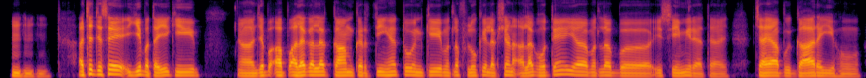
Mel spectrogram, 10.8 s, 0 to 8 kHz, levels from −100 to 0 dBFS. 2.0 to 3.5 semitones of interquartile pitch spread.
Yes: average, 3.2 semitones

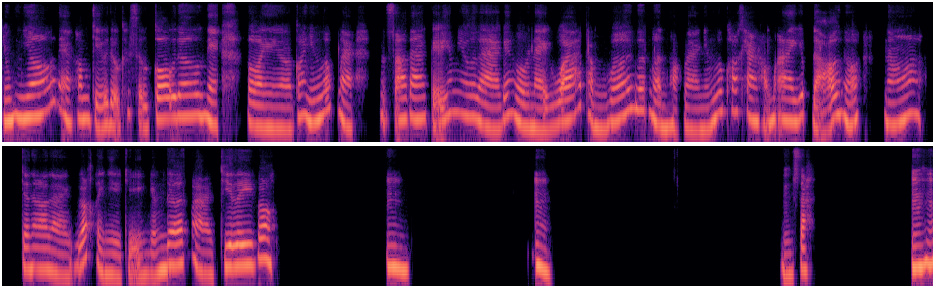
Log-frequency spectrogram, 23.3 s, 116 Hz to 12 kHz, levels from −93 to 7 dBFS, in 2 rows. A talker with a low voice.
No: high, 235 Hz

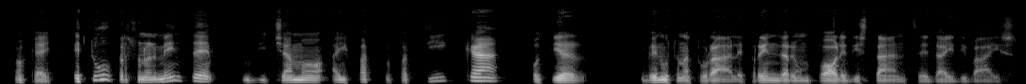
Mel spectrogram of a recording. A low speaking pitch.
Yes: low, 100 Hz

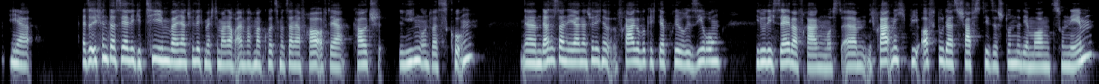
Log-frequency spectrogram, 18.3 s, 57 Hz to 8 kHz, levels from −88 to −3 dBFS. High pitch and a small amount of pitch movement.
No: high, 200 Hz; average, 3.0 semitones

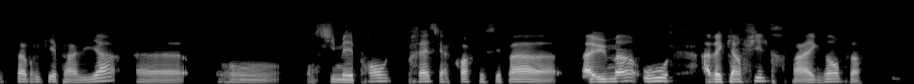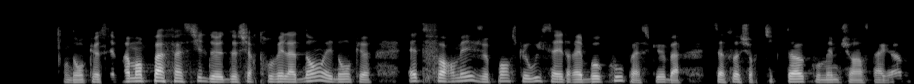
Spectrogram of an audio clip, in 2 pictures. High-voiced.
No: low, 120 Hz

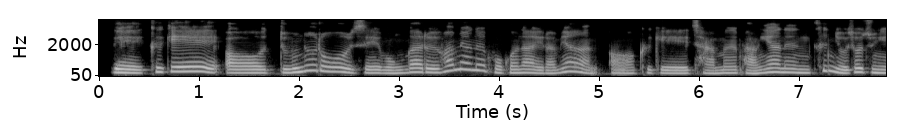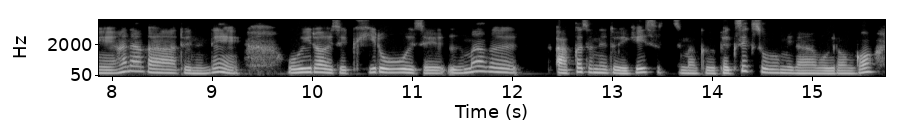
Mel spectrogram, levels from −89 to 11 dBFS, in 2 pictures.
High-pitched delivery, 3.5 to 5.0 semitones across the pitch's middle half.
No: medium, 180 Hz; average, 4.6 semitones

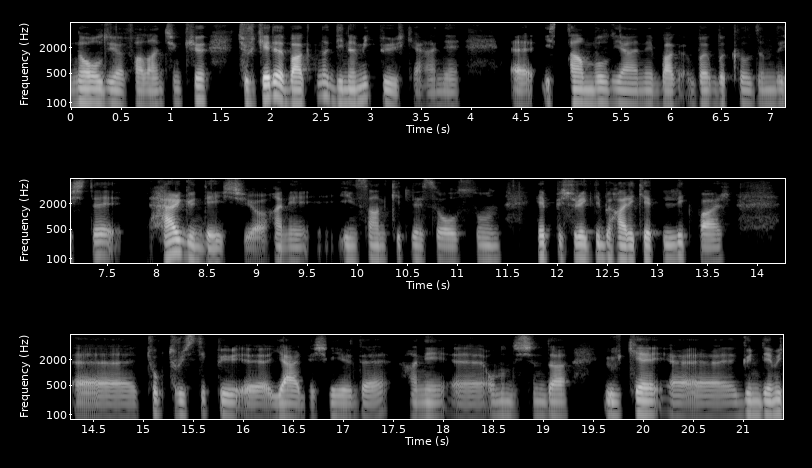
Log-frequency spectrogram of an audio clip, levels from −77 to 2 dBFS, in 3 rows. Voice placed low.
Yes: low, 100 Hz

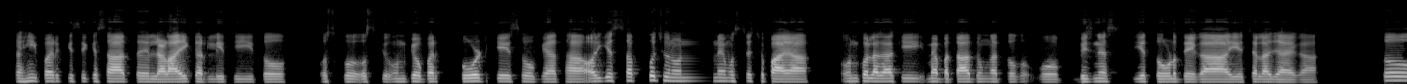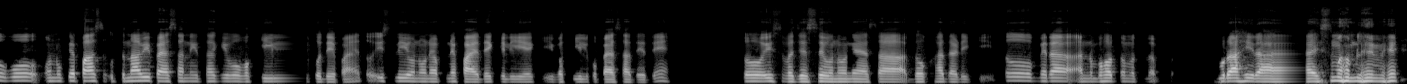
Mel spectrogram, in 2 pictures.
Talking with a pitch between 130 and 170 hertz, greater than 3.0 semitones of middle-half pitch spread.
No: low, 135 Hz; average, 2.7 semitones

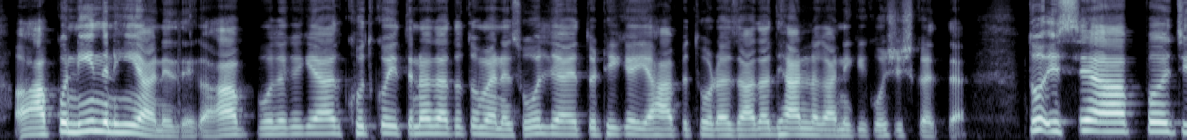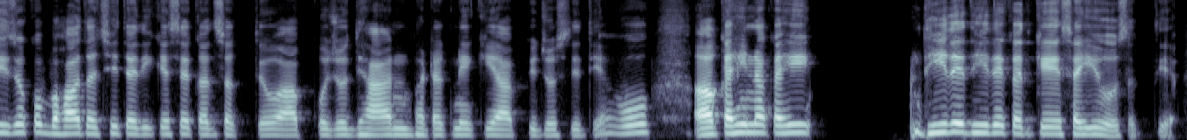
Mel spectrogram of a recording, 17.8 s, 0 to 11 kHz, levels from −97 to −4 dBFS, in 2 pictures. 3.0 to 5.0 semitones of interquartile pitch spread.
Yes: average, 4.0 semitones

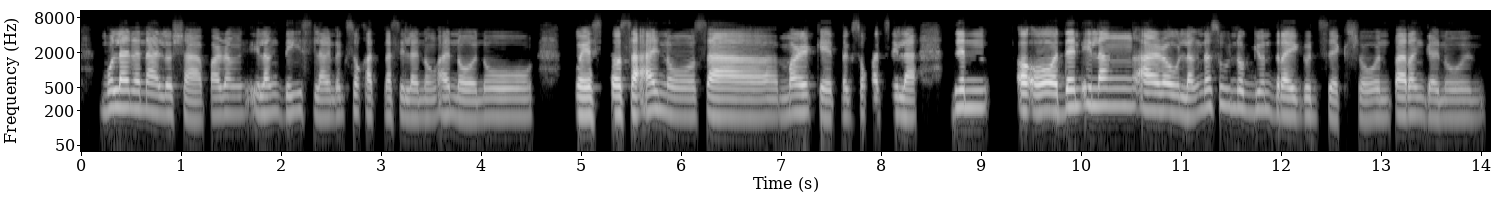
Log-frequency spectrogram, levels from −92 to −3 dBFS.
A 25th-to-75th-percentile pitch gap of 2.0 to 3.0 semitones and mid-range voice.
No: average, 3.8 semitones; medium, 175 Hz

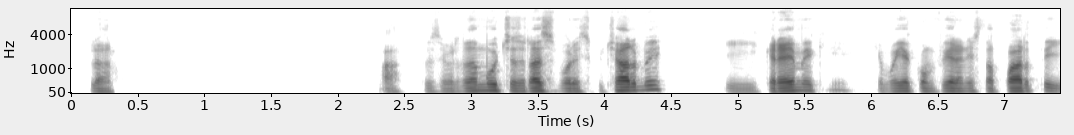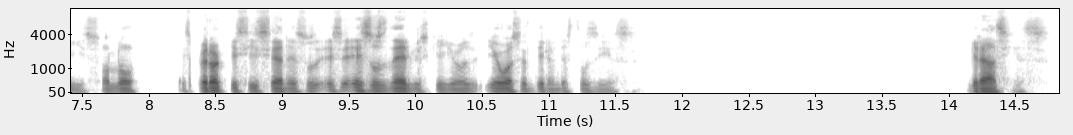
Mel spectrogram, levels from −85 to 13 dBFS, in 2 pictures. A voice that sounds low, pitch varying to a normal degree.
Yes: low, 105 Hz; average, 3.1 semitones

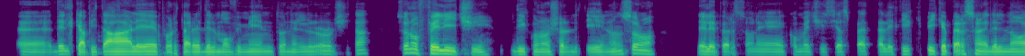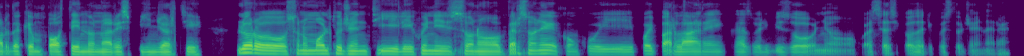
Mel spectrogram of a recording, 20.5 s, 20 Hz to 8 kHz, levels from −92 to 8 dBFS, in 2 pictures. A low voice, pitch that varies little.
Yes: low, 100 Hz; narrow, 2.3 semitones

